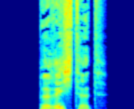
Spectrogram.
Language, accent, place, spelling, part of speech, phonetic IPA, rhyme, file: German, Germany, Berlin, berichtet, verb, [bəˈʁɪçtət], -ɪçtət, De-berichtet.ogg
- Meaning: 1. past participle of berichten 2. inflection of berichten: third-person singular present 3. inflection of berichten: second-person plural present 4. inflection of berichten: plural imperative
